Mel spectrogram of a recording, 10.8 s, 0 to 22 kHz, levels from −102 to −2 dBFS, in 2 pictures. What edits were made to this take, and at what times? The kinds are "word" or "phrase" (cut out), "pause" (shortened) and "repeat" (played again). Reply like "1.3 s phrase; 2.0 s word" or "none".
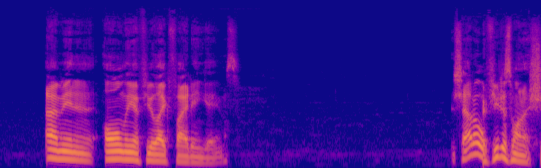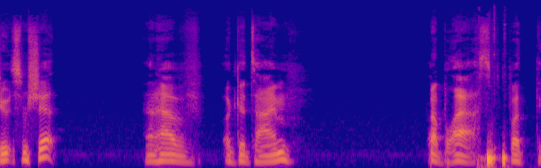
4.8 s word; 9.7 s word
